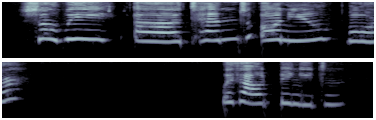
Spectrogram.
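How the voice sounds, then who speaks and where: In a squeaky, put-on character voice, a woman speaks very slowly at an extremely high pitch, with long, frequent pauses. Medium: actual play. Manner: overly polite, hesitant, stammering.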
